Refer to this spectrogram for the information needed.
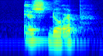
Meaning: a village with a village green as the central location for business and social life
- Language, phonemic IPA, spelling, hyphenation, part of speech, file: Dutch, /ˈɛs.dɔrp/, esdorp, es‧dorp, noun, Nl-esdorp.ogg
